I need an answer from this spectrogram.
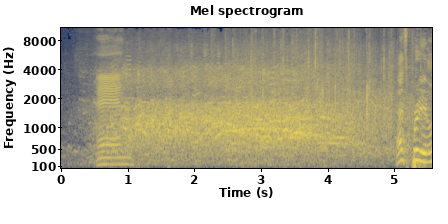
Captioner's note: laughter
